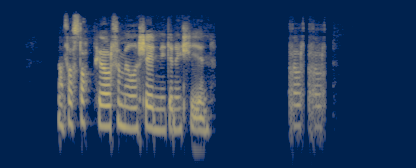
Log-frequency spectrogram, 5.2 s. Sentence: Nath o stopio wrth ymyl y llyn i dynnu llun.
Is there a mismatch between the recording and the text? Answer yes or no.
no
